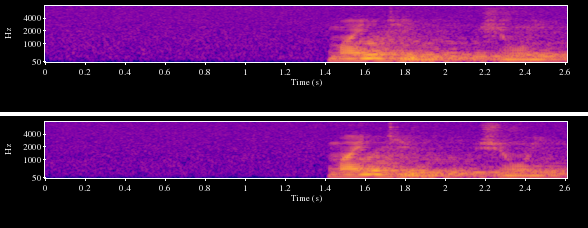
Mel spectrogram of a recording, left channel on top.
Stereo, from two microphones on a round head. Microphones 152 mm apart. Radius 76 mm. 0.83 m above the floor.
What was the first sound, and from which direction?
A man speaking, 45° right (ahead or behind).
